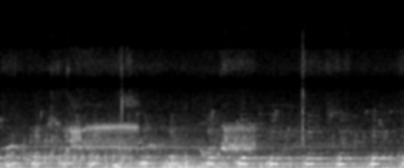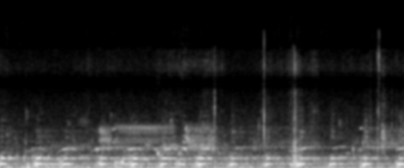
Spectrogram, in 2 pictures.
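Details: Canada geese at a spring wetland marsh, some nesting, honk in a noisy squabble while defending their space, harsh nasal calls about every half second, over a steady murmur of marsh sounds.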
